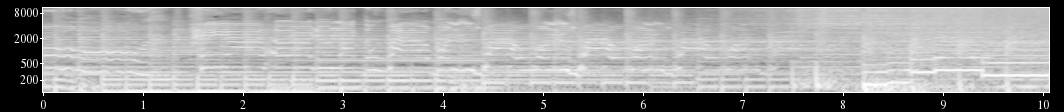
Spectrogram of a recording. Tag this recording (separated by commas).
Music, Electronic music, Techno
